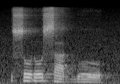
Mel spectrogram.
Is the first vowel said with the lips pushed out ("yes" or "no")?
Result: yes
